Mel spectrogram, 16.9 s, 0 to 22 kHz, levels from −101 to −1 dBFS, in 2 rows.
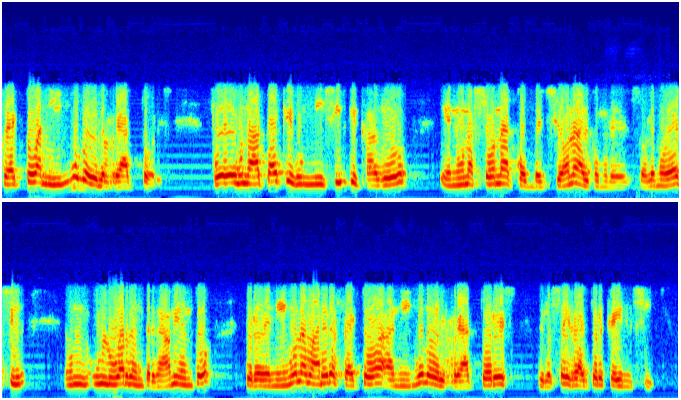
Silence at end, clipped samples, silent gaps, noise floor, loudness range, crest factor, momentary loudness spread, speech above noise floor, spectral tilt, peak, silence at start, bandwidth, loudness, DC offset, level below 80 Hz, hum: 0.35 s; under 0.1%; none; -43 dBFS; 2 LU; 12 dB; 8 LU; 31 dB; -7.5 dB/octave; -2 dBFS; 0 s; 4.1 kHz; -13 LUFS; under 0.1%; -74 dBFS; none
